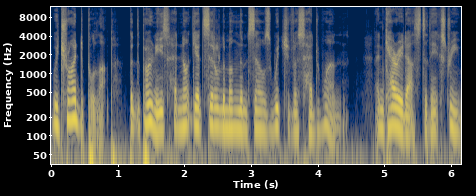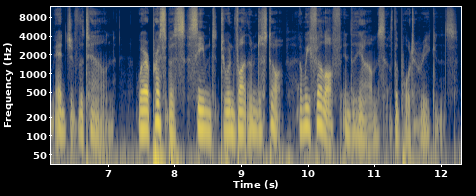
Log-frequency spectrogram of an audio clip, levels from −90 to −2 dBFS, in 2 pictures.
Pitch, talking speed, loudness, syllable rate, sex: 125 Hz, 240 wpm, -20 LUFS, 6.0 syllables/s, male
